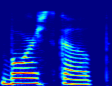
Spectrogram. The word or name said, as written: borescope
